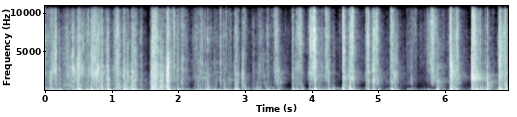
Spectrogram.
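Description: A small deck of paper and cardboard playing cards is fanned and shuffled between the fingers while fingertips and nails tap and flick the card edges. The result is a fast, uneven stream of crisp, bright snaps and papery riffles, with some soft low thumps and brief gaps between bursts.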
